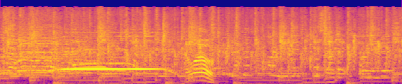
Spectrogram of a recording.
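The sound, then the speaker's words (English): A crowd cheers and claps steadily at the start of the show Love It or Leave It, with a sustained whoop rising out of the noise, and a single voice briefly calls out a greeting over the ongoing audience din. “I want applause, people.”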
